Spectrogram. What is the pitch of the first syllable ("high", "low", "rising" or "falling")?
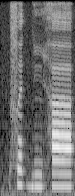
high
